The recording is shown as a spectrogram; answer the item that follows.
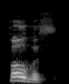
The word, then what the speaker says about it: Phoebus: So I just saw this boy from they wouldn't even know how to pronounce it, Rick. Exactly. Phoebus. Yeah, they would call it Phoebus.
